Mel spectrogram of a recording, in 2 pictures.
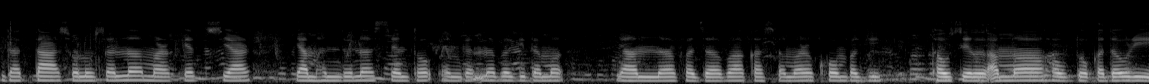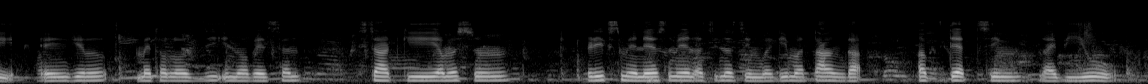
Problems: background conversations at intervals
